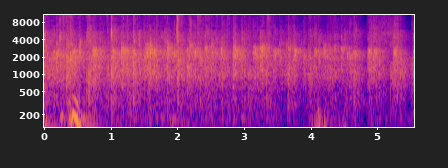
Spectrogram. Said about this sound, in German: Hier einen großen Applaus für euch da hinten. Ihr macht einen großartigen Dienst. Dankeschön.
